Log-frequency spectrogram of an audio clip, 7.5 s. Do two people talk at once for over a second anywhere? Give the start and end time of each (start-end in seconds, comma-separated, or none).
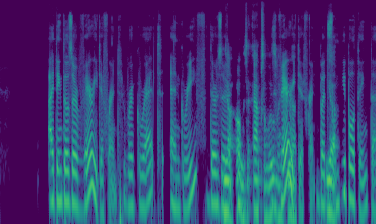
none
